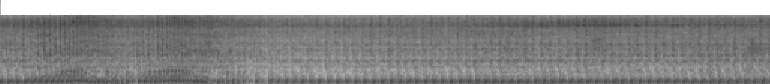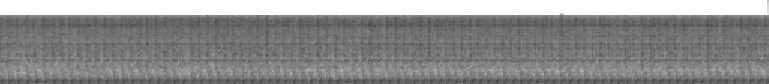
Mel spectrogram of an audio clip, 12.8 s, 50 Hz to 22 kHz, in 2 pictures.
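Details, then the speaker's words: Viar 150cc single-cylinder motorcycle after repair of a knocking ("klotok") top-end noise caused by the cam chain (rantai keteng), fixed with thicker cam chain and gear: short blip then steady even idle, no top-end clatter; normal and smooth. "Hai jadi mesinnya sudah kembali normal dan halus teman-temannya"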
